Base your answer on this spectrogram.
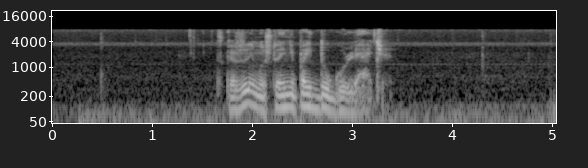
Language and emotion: Russian, angry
